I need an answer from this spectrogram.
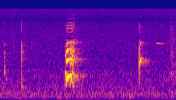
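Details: Mikie, a pet Yorkshire Terrier, indoors in the morning after waking, lets out two short, squeaky yips about three-quarters of a second apart. Faint ticks and light rustling sit between them.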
